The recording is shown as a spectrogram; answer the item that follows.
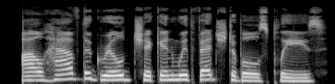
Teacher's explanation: The main stress is on grilled chicken and vegetables.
